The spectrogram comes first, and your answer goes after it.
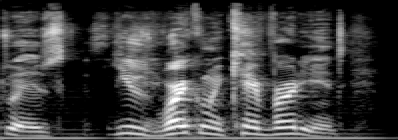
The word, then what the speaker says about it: Cape Verdeans: He was working with Cape Verdeans. He called it Cape Verts. Nigga, you couldn't even say it right.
